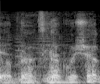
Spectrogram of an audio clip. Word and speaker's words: Dokushô: Como buenas noches, sí, Dokuso con acento en la O, sí.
